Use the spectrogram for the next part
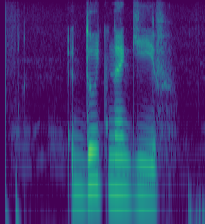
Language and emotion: Russian, neutral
